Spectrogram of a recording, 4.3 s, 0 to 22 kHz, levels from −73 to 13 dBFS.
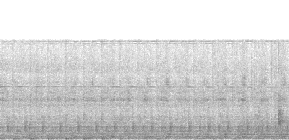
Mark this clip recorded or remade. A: recorded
